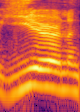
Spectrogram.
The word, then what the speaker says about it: year: year 같은 경우에는 year하고 year는 굉장히 다르거든요. 하나는 귀고 하나는 몇 년도니까 요거를 구별을 해야 되는데 발음 되는 발음이에요. 요거를 그냥 얘야 왜 그러니 요 느낌 생각하면서 year 하시면 됩니다.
